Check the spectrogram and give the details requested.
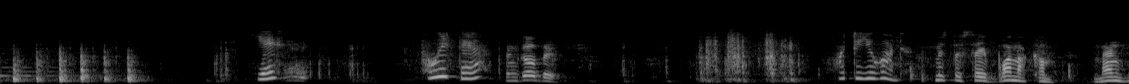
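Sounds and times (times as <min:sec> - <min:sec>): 
soft hollow knocks on a door: 0:00.0 - 0:01.6
speech: 0:02.6 - 0:03.2, 0:04.3 - 0:05.7, 0:08.5 - 0:11.2.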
